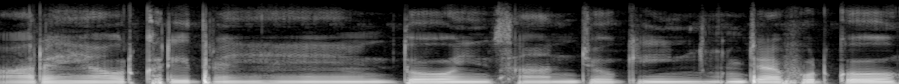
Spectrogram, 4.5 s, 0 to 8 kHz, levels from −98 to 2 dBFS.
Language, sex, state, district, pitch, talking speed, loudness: Hindi, male, Delhi, New Delhi, 120 Hz, 200 wpm, -21 LUFS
